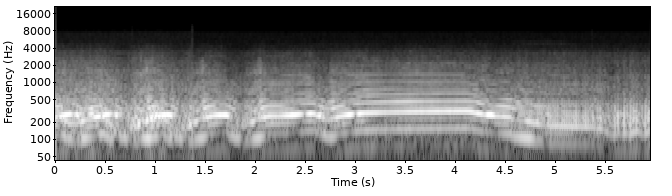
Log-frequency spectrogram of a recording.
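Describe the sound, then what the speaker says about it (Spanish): An engine runs close by, its rough, harmonic-rich note climbing and falling through several revs over a few seconds. No one speaks. "A ver si arranca bien a la primera."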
